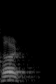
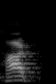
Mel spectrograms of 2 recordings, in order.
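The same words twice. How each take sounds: First: The vowel sounds like the one in 'hurt'. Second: The vowel is an open 'ah' sound. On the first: The speaker calls it wrong. "some of the children pronounce it heart. It's not heart" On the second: The speaker calls it right. "it's heart"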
